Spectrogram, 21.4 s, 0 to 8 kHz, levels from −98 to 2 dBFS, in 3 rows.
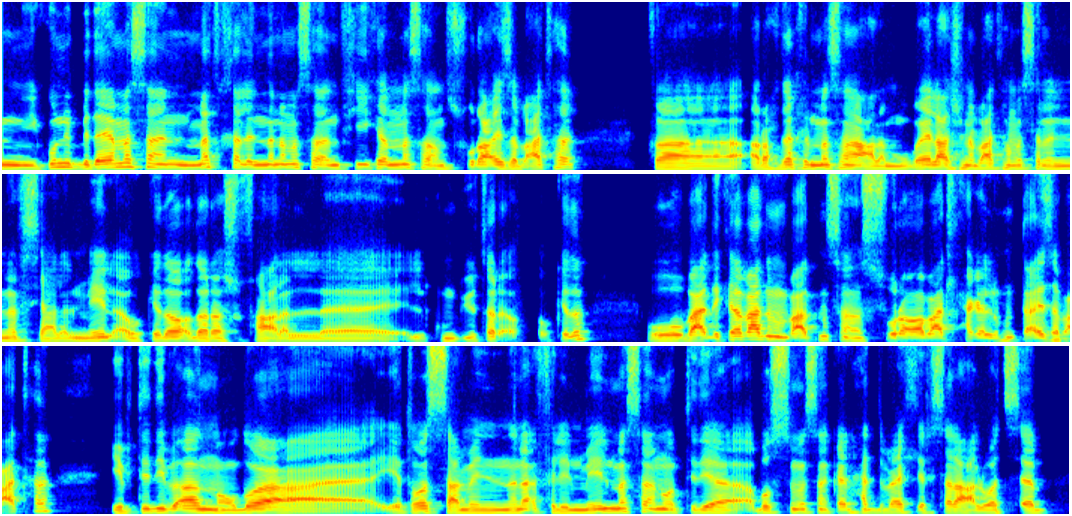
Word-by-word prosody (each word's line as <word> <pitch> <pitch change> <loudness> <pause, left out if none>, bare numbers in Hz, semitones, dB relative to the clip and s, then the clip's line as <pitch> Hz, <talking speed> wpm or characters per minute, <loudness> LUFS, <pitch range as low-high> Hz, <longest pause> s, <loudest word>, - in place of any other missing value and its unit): يكون 145 +8 -1
البداية 155 0 +3
مثلًا 180 -2 +1 0.2
مَدْخَل 165 0 -2
إن 140 0 +1
أنا 145 +1 0
مثلًا 150 -4 -2
في 145 +2 -7
كام 145 -1 0
مثلًا 145 -4 -2
صورة 135 +3 -1
عايز 135 0 +1
أبعتها، 150 +3 -1 0.5
فأروح 115 -1 +1
داخل 140 +3 -1
مثلًا 140 +1 +1
على 115 -4 +3
الموبايل 110 +5 +1
عشان 125 0 +2
أبعتها 125 +1 0
مثلًا 125 -1 -4
لنَفْسي 120 +1 -4
على 105 -1 -4
الميل 120 +6 -2
أو 110 - -3
كده 130 +5 -1
وأقدر 120 -4 +1
أشوفها 110 - -3
على - - +1
ال - - -6 0.6
الكمبيوتر 110 +4 -6 0.2
أو - - -14
كده، 170 +1 -6 0.3
وبعد 125 +2 +3
كده 155 +4 +2
بعد 165 0 +6
ما 145 -2 +2
أبعت 130 - +3
مثلًا 150 -7 -3
الصورة 120 +4 -2
أو 130 - +5
أبعت 135 0 +2
الحاجة 135 0 -3
اللي 130 -2 -4
كنت 130 0 -9
عايز 135 -3 +1
أبعتها، 175 0 -1 0.4
يبتدي 130 +4 -1
بقى 140 +1 +5
الموضوع 130 +1 +4 0.7
يتوسَّع 135 +1 0
منّي، 120 +1 -1
إن 115 +1 -1
أنا 130 +2 +2
أقفل 130 -1 -7
الميل 120 +5 +1
مثلًا 145 -1 0
وأبتدي 125 -1 -1
أبُص 125 +3 -1
مثلًا 130 0 -2
إن - - -22
كان 125 -1 -3
حد 130 -1 -5
باعت 125 +1 -3
لي - - -3
رسالة 120 +3 0
على - - +3
الواتساب. 115 0 -2
130 Hz, 190 wpm, -24 LUFS, 120-140 Hz, 0.7 s, بعد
